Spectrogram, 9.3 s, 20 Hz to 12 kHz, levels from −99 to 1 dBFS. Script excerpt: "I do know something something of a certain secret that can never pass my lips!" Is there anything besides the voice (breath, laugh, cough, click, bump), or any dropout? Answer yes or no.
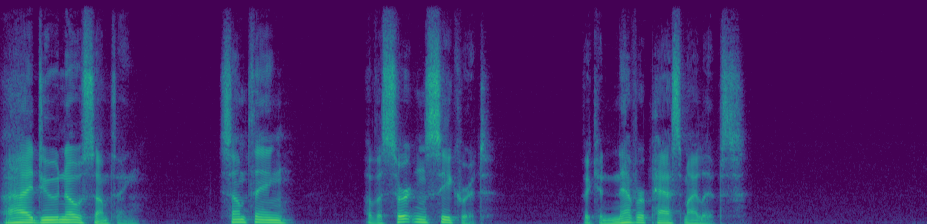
no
